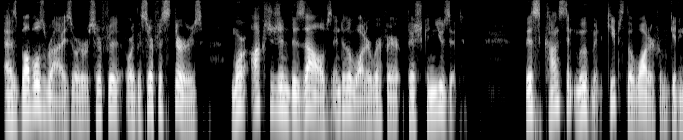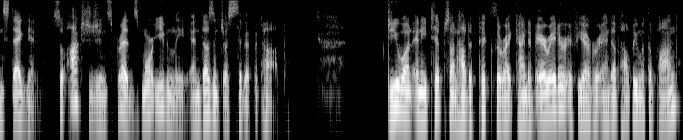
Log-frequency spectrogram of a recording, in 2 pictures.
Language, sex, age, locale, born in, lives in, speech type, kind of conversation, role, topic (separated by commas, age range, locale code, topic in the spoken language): English, male, 40-44, en-US, United States, United States, read, expert-assistant, expert, How do fish get the oxygen they need to survive in water?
